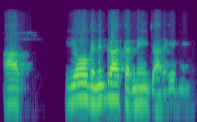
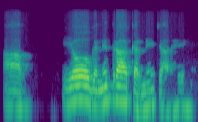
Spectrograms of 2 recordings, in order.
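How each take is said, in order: Both takes have the same delivery.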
